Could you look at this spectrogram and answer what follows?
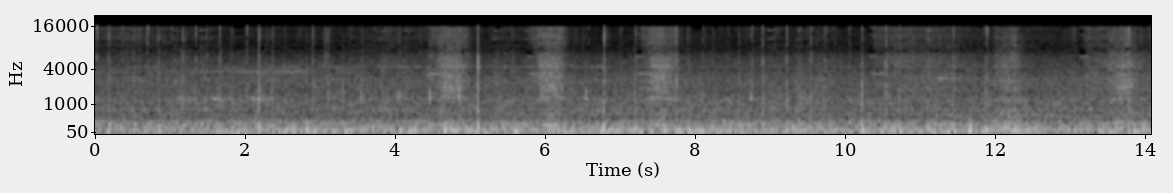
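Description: Hand embroidery: a needle and gold metallic thread drawn through taut fabric, giving a few short swishes among light ticks and taps, over a steady low hum.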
